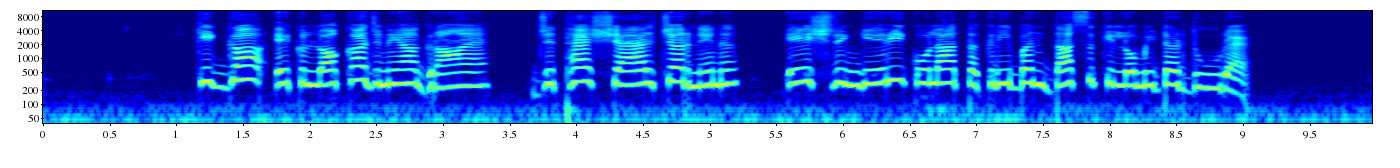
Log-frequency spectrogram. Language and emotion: Dogri, neutral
